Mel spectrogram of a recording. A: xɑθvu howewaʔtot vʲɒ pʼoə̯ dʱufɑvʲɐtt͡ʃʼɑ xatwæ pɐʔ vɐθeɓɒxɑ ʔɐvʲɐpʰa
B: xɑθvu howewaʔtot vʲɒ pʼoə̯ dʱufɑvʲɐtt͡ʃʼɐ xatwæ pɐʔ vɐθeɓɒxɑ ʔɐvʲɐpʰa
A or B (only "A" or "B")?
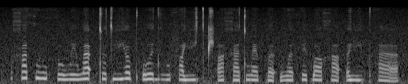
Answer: A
